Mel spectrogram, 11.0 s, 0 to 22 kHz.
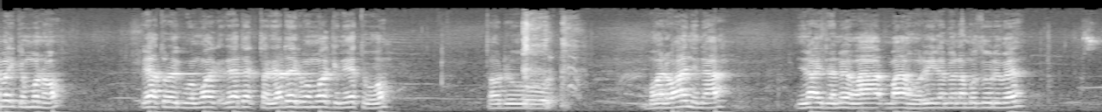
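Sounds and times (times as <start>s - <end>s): man talking: 0.0s - 0.7s, 1.4s - 4.0s, 4.9s - 5.8s, 6.4s - 7.4s, 8.0s - 10.4s
man coughing: 5.2s - 5.9s.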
